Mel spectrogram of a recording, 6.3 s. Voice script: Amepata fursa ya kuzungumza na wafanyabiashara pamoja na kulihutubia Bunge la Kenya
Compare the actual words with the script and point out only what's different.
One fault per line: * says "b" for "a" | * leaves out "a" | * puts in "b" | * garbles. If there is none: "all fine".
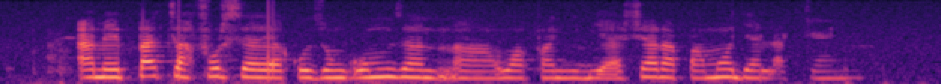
* leaves out "na kulihutubia Bunge"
